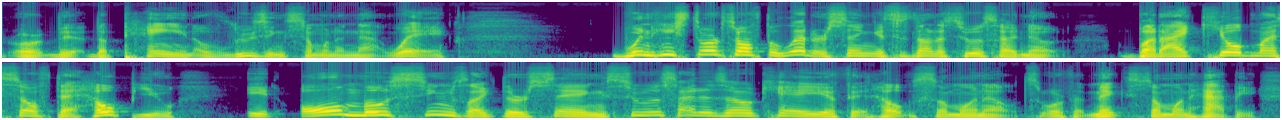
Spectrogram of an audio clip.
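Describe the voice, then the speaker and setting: A man's voice: mid-range voice, very animated, fairly quick, a little mellow, no room sound, studio quality. A young man co-hosting a podcast, talking in a frank, easygoing way and laughing often. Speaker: podcast co-host. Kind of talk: casual chat.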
